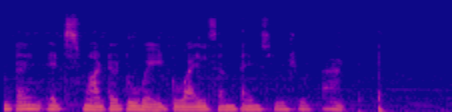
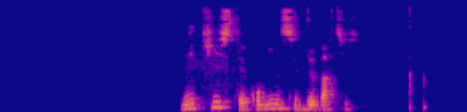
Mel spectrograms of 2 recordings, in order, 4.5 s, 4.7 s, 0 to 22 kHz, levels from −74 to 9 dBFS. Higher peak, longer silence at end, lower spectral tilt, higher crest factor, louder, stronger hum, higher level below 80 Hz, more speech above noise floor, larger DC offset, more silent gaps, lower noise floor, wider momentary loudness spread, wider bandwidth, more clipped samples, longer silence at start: second, -20 dBFS vs -6 dBFS; first, 0.65 s vs 0.4 s; first, -6 dB/octave vs -4 dB/octave; second, 14 dB vs 22 dB; second, -34 LUFS vs -23 LUFS; neither; first, -56 dBFS vs -64 dBFS; about the same, 27 dB vs 27 dB; neither; neither; first, -60 dBFS vs -50 dBFS; second, 14 LU vs 23 LU; second, 13.5 kHz vs 16.5 kHz; neither; second, 0.05 s vs 1.8 s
